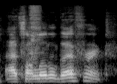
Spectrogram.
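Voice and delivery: ordinary delivery

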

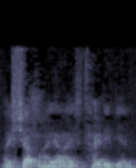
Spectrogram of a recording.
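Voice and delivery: ordinary delivery, nothing marked

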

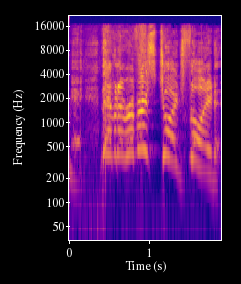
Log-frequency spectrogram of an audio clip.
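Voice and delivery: very high, slow hammed-up Irish; drawn-out, high mock Irish accent; bad Irish accent. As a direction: wail it in bad falsetto Irish. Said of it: "That's a bad Irish accent".

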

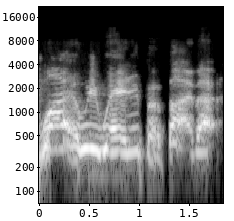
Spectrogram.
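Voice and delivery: high-pitched imitation of pissed-off customers; hammed-up irate shopper; mock indignant complaint. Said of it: "these Jamaican women come in and pissed off".

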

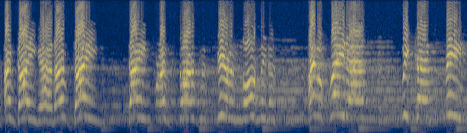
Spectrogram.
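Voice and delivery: high, desperate dying cry; rising panic, pleading; overacted death scene.

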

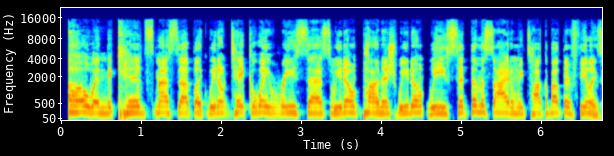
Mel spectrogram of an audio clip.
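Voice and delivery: high-pitched mock school-policy voice; mocking imitation. Teacher mimicking a school that won't punish, mocking. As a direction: parody the lenient school line.

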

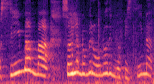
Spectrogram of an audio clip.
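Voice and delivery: high, bright boast of being number one; proud daughter. Retold or imitated. Daughter bragging to her mother about being the top seller, high and proud. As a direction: crow proudly to mom.

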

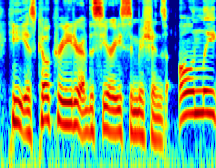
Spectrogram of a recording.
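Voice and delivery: ordinary talk

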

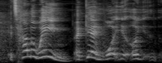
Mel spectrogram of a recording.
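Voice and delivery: high-pitched exasperated protest; high, incredulous objection. Real, not acted. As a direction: protest it in disbelief, voice shooting up. Exasperated at costume rules.

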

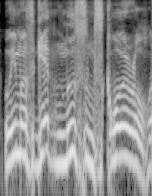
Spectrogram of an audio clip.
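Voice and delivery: mock Russian accent, drawn out; broad Russian accent. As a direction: imitate a cartoon spy's thick Russian accent. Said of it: "big, broad Russian accent she's doing".

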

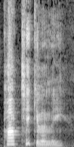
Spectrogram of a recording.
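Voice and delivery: put-on British accent. Shown as a demonstration. Host finding the word easier, British accent. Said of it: "easier in a British accent".

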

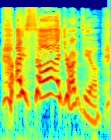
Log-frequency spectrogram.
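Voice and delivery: high, slow, stunned delivery; shocked disbelief. Real, not acted. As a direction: spell out your shock slowly. Shocked about drug deal.

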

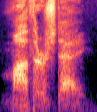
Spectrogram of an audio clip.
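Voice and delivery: hushed, urgent whisper. Retold or imitated. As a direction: whisper it so nobody wakes. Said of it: "Why are we whispering?".

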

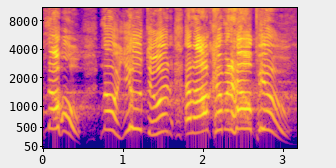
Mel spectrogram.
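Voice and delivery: high, loud declaration as God; shouted sermon voice; shouted preaching. Acted. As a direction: thunder God's answer at them. God's reply shouted in sermon.

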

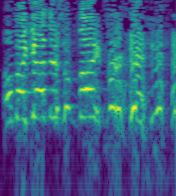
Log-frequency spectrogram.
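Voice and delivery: high, loud laughing fake scream; mock panic shriek. Scout kid finding a viper in his friend's bag, mock shriek. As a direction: shriek as if a snake jumped out. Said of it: "pretend scene with Logan".

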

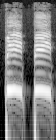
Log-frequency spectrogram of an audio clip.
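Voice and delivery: high squeaky beep beep standing in for a swear; mock censor beep. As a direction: bleep yourself out like a TV censor. Self-censoring a swear word.

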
